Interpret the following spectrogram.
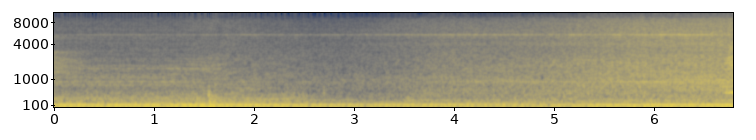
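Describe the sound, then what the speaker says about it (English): A Ford truck engine idles steadily with the AC clutch engaged and turning, a continuous close low hum and rumble with no talking. "AC clutch is turning."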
